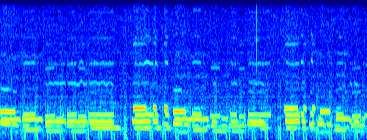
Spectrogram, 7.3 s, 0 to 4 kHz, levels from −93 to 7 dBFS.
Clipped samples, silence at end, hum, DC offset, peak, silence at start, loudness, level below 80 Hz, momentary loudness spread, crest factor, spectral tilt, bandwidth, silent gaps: under 0.1%; 0 s; none; under 0.1%; -16 dBFS; 0 s; -31 LUFS; -64 dBFS; 11 LU; 16 dB; -5.5 dB/octave; 4 kHz; none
